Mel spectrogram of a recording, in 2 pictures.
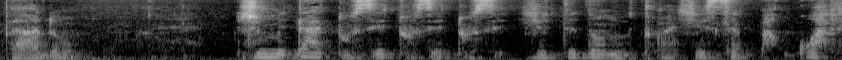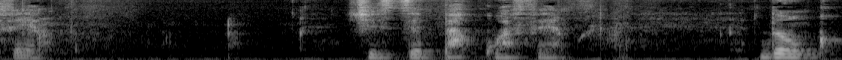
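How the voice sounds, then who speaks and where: A woman's voice: low voice, steady tone, measured pace, long pauses, darkish tone, slight background noise. A woman hosting a casual vlog, chatting directly to viewers and telling a story while she has a cold and a cough. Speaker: channel host. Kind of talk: casual spoken vlog on faith and marriage.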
